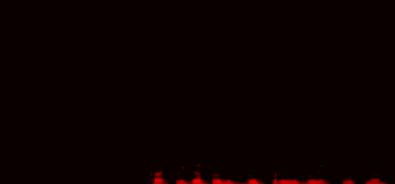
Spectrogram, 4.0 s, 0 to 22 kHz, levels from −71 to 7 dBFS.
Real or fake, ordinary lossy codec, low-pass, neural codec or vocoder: real; none; 3.6 kHz; none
